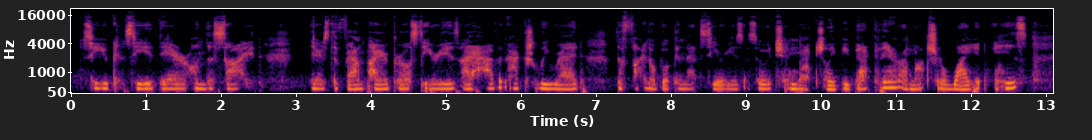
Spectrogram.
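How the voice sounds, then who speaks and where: Amid noticeable background noise, a soft-spoken voice whispers at a fairly slow pace. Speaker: student. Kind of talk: ASMR show-and-tell to camera. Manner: soft-spoken, whispered.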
